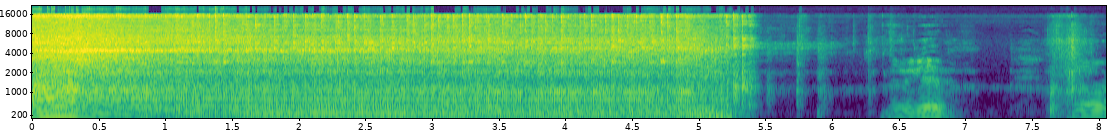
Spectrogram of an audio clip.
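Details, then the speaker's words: Alpina/Alko Champion 38cc two-stroke chainsaw after carb cleaning, carb high and low screws set 1 1/4 turns out, and tank fuel pipes replaced, started on a bit of choke: revs then runs steady and crisp; normal running. "Bit of choke, I think. That sounds alright."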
